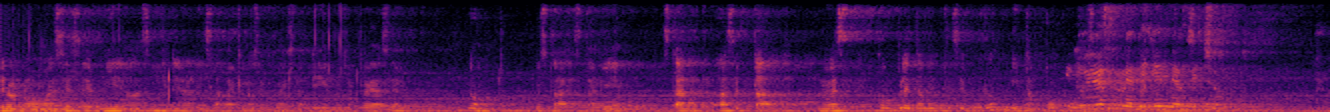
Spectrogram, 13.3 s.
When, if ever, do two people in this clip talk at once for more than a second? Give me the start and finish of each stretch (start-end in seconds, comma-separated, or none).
10.7-12.2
